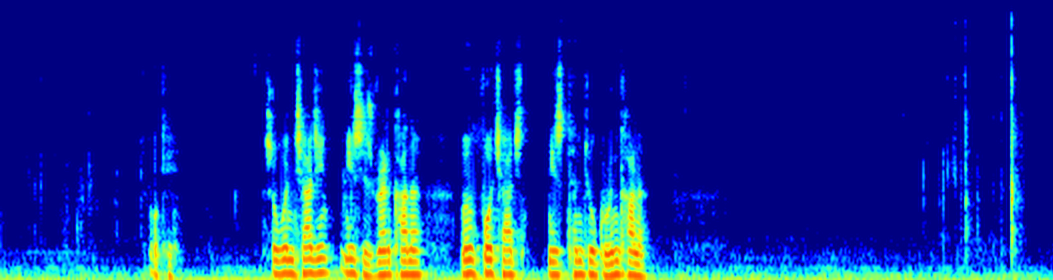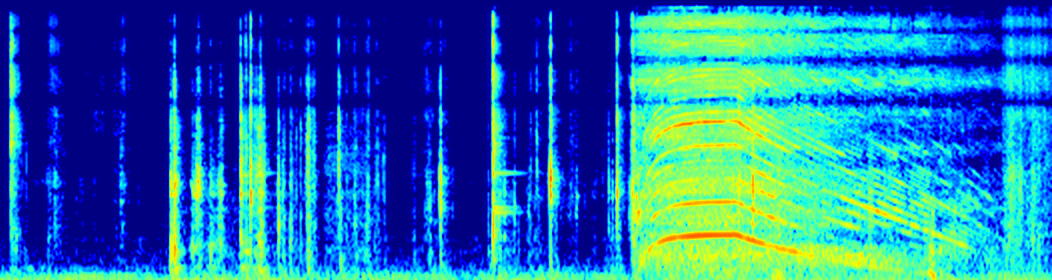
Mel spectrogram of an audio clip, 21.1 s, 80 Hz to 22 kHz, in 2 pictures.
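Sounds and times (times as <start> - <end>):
handheld vacuum being handled: 9.2 - 21.0
vacuum motor whine: 16.8 - 21.0.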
